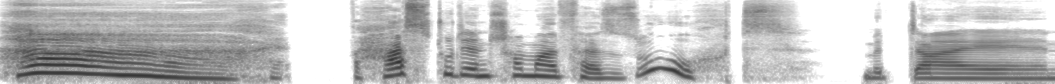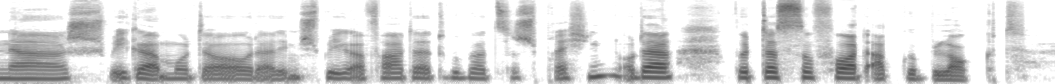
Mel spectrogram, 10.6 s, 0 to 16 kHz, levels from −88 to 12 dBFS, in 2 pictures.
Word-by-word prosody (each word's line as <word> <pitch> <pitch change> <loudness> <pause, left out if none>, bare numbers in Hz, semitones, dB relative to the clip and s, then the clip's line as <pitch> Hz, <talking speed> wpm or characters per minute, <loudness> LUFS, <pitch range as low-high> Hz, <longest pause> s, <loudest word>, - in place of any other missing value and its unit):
Hach, 290 - +6 0.4
hast - - +4
du 320 - -2
denn 275 -3 -1
schon 280 +1 -4
mal 250 -2 +2
versucht, 230 - -5 0.2
mit 195 -3 -14
deiner 175 -2 -5
Schwiegermutter 175 -4 -10
oder 155 - -12
dem - - -14
Schwiegervater 190 +1 -11
drüber 195 -4 -16
zu 195 - -16
sprechen 225 +9 -12
oder 210 -3 -3 0.3
wird 205 -1 -11
das 205 -1 +1
sofort 200 -2 -5
abgeblockt? 145 -6 -12
195 Hz, 120 wpm, -20 LUFS, 175-255 Hz, 0.4 s, Hach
